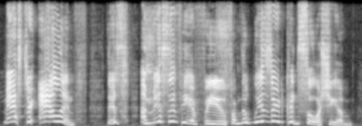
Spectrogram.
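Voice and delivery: put-on very high squeaky boy, winded; out-of-breath boy. Winded servant boy delivering a letter to his master. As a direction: gasp it out in a high kid voice. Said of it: "out of breath".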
